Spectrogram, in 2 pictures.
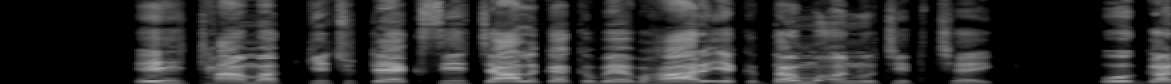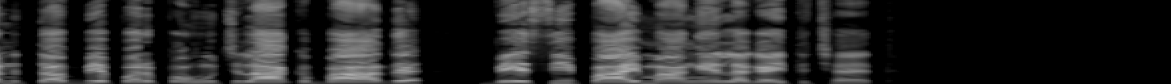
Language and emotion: Maithili, disgusted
